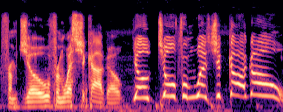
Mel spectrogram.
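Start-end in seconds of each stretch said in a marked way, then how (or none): 2.0-4.3 very high, drawn-out holler; stretched, high-pitched playful yell; hyped-up shout-out. Pretend. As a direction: call out to a listener like a hype man. Mock shout-out to a listener.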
